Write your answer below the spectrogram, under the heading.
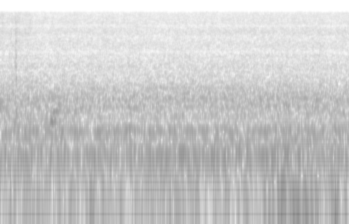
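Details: A collected honey bee swarm producing an even, unbroken low hum that holds steady throughout, with no other clear sounds.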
